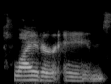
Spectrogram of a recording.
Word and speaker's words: Phlighter Ames: yeah, it's Phlighter Ames. Yeah, Phlighter but it's Ames. funny within the name, there's light and aim.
